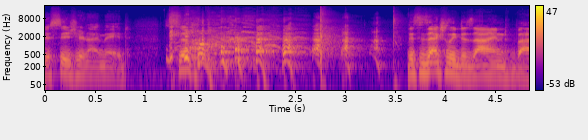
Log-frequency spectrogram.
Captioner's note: both laugh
